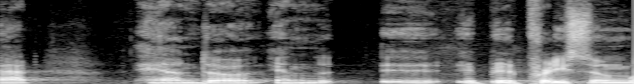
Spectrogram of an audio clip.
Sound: stammering

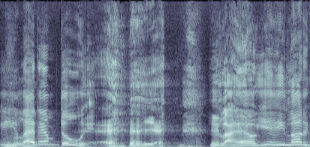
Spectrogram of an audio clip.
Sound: laughs

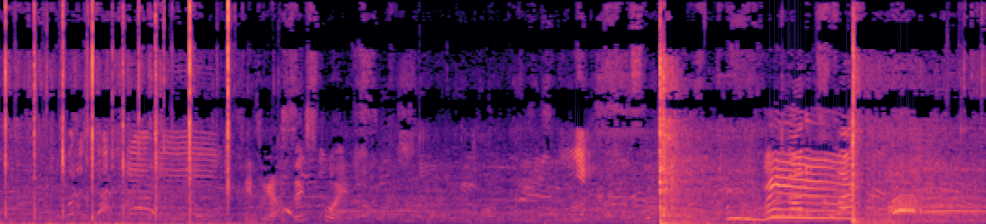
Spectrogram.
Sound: firecracker explosion

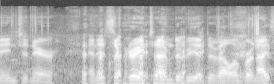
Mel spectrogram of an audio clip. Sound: hosts laugh

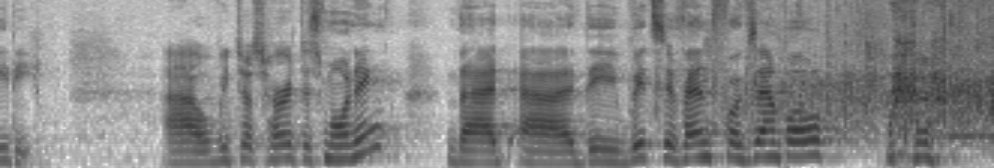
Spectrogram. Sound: applause; laugh

